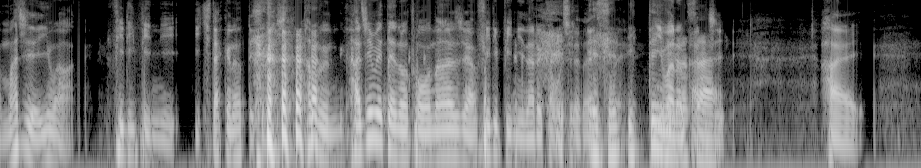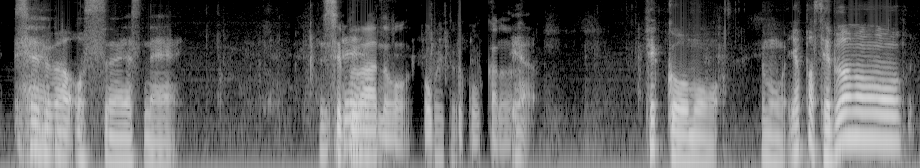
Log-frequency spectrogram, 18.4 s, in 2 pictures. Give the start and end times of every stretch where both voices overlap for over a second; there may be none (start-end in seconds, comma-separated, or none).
5.9-7.2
